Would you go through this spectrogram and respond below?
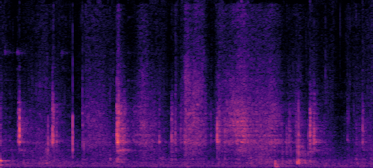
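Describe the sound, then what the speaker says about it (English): Pudding batter with ground almonds is stirred in a bowl, giving soft irregular scrapes, squishes and light knocks against the bowl, faint and close with no talk. "Just keep mixing."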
